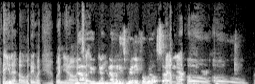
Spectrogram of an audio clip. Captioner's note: laughs; laughinig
